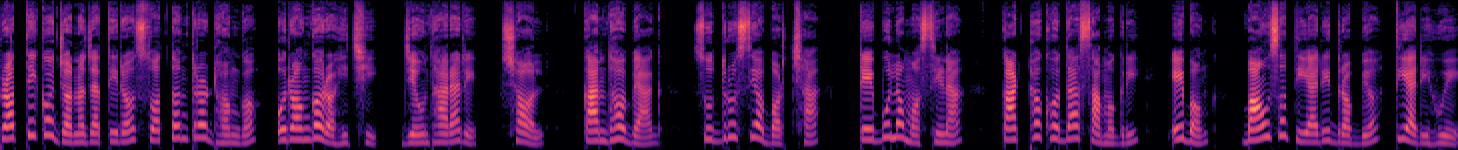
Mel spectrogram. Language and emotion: Odia, neutral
